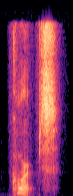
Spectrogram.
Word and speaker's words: corpse: And over time, people started to pronounce the P in this version of the word, even though it had been silent up to this point. The result was the word corpse, C-O-R-P-S-E, meaning a dead body.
